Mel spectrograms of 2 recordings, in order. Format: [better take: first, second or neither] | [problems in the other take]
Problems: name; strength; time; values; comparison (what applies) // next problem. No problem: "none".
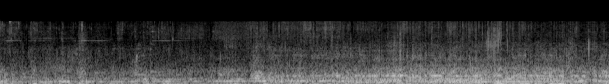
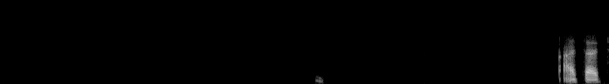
second | noise reduction (neural separator model SepFormer DNS4)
